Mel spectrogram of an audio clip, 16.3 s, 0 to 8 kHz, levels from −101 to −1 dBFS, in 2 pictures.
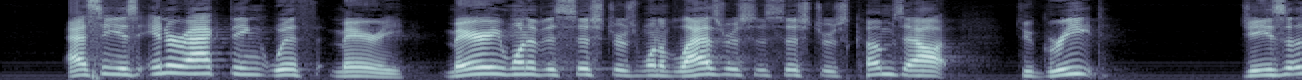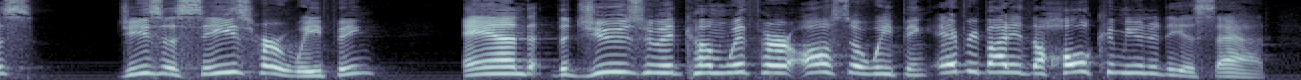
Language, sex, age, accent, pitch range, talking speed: English, male, 40-59, American, 170-270 Hz, 150 wpm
